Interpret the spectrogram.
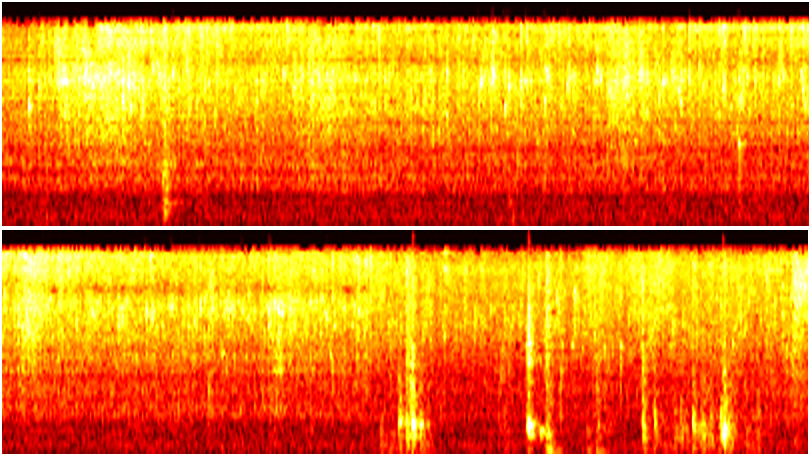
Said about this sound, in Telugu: ఇప్పుడు దీంట్లోకి మనం ఫిష్ వేసుకొని గోల్డెన్ కలర్ వచ్చే వరకు ఫ్రై చేసుకోవాలి.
